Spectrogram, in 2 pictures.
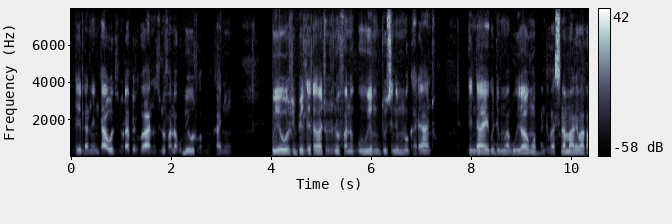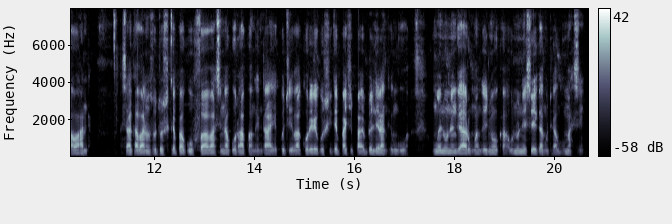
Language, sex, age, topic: Ndau, female, 36-49, health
